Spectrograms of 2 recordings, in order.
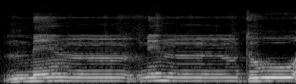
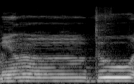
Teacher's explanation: pakai N tapi berdengung. Angnya sedikit di belakang. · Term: akrab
